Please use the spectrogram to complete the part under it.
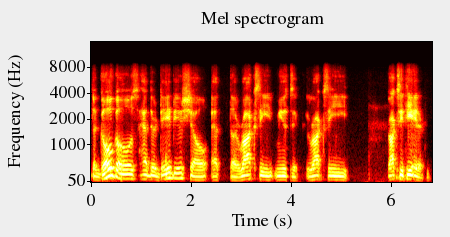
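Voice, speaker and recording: A man in his sixties, a guest telling casual, rambling stories with frequent swearing, getting animated when he quotes people. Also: low voice, slow. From United States. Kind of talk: casual storytelling interview.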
